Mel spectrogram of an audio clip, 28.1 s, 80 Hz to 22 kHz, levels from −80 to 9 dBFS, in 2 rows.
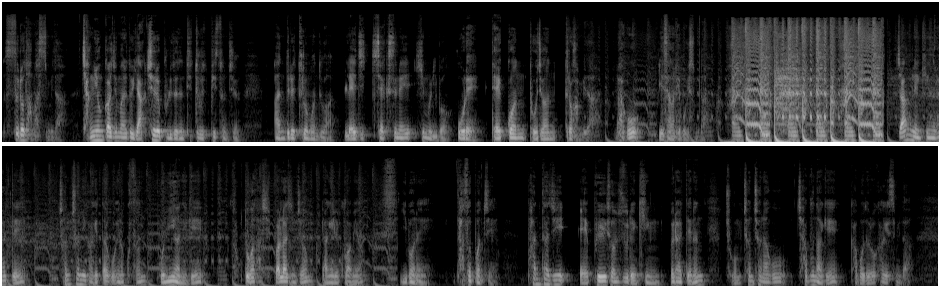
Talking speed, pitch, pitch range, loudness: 310 characters per minute, 110 Hz, 95-130 Hz, -27 LUFS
